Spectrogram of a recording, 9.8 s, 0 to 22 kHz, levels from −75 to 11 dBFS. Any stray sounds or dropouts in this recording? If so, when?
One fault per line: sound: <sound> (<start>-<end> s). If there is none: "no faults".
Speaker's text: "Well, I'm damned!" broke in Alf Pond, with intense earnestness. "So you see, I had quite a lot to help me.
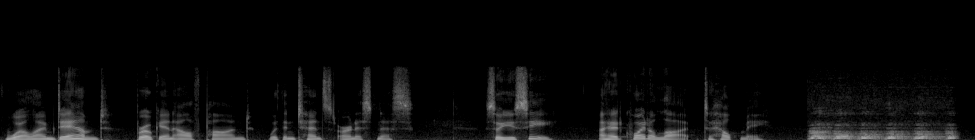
sound: bark (8.1-9.6 s)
